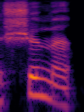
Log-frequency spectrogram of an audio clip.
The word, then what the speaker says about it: chemin: chemins de fer français le S de chemin et de Français sont mués et dans le mot chemin il y a le son un chemin et dans le mot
